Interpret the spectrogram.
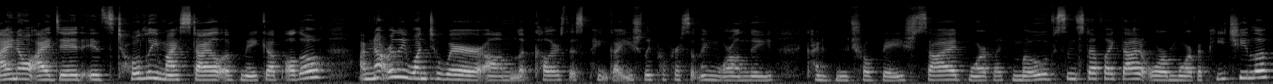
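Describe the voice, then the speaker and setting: An ordinary speaking voice from a woman with a Canadian accent, fairly high in pitch with ordinary variation, at a fairly quick pace. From Canada, Toronto. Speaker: beauty vlogger. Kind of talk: makeup tutorial. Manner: casual, chatty.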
